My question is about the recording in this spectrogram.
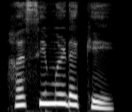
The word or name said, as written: ಹಸಿಮಡಕೆ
